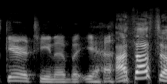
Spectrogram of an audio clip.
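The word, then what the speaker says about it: Giratina: then tier 5 is Reggie Tina they spell it wrong here it's it's Gera Tina but yeah I thought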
